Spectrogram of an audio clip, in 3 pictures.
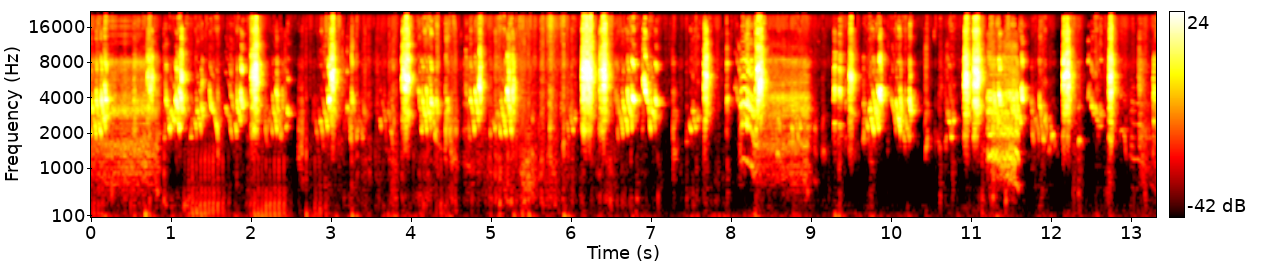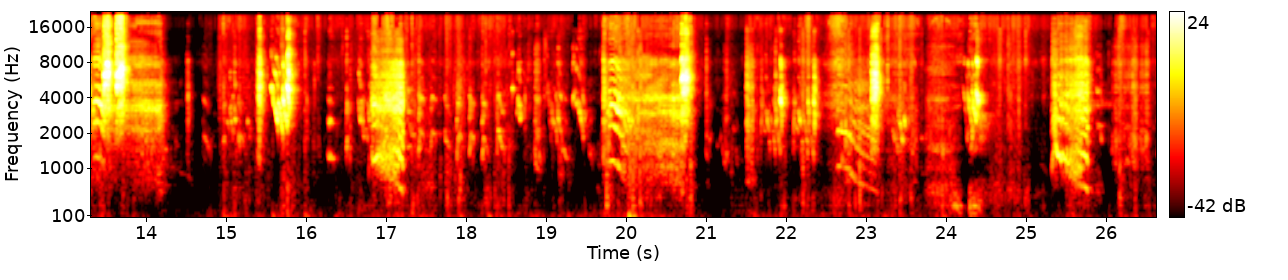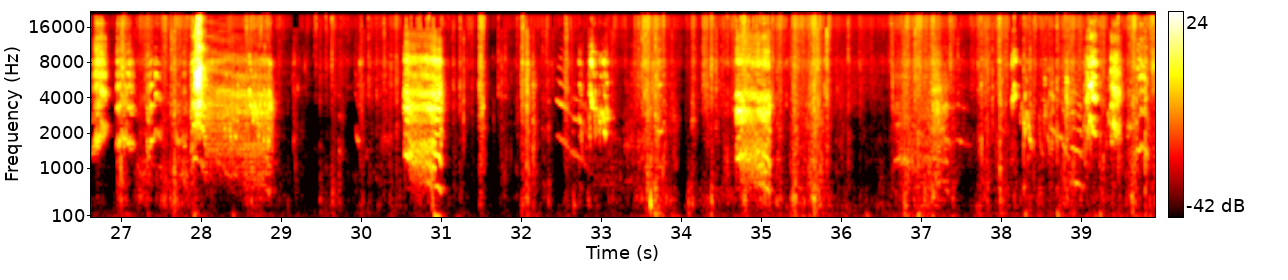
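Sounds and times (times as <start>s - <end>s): parrot chirping: 0.0s - 5.4s, 6.1s - 14.5s, 15.1s - 24.6s, 25.3s - 29.0s, 30.5s - 31.1s.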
